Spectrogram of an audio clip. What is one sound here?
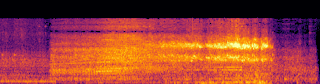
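A car engine roars as a car speeds past.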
